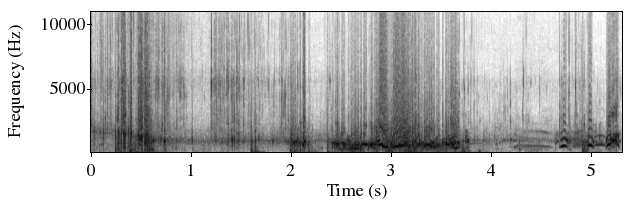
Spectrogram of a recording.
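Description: Seawater splashing and rushing over the camera's microphone as it is plunged into the sea in a fall from a towed banana boat, with gurgling. The loudest, longest rush of water comes about two and a half seconds in.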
